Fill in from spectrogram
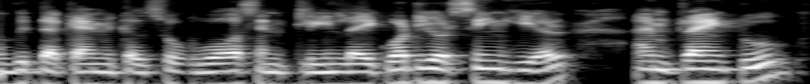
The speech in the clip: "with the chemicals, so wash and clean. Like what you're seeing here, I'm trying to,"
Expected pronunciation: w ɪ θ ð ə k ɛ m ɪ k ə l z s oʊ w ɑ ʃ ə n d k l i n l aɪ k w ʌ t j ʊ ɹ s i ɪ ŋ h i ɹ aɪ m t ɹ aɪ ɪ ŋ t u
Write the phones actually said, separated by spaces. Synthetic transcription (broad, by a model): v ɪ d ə k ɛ m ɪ k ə l s oʊ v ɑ s ə n d k l i n l aɪ k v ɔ t j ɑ ɹ s i ɪ ŋ h i ɹ aɪ m t ɹ aɪ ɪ ŋ t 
